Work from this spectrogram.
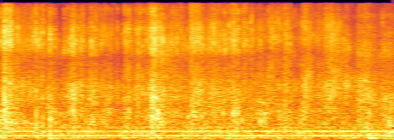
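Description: Plastic film wrapping on a graphene coating product package crinkles and rustles steadily for a few seconds as it is peeled off, close and fairly quiet, with no voices.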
